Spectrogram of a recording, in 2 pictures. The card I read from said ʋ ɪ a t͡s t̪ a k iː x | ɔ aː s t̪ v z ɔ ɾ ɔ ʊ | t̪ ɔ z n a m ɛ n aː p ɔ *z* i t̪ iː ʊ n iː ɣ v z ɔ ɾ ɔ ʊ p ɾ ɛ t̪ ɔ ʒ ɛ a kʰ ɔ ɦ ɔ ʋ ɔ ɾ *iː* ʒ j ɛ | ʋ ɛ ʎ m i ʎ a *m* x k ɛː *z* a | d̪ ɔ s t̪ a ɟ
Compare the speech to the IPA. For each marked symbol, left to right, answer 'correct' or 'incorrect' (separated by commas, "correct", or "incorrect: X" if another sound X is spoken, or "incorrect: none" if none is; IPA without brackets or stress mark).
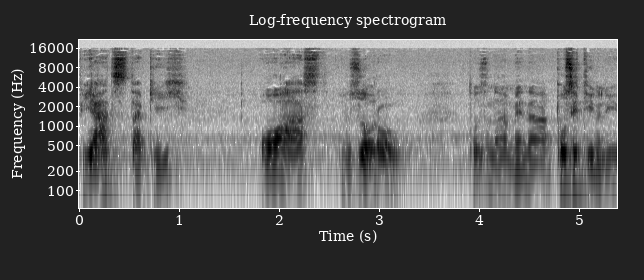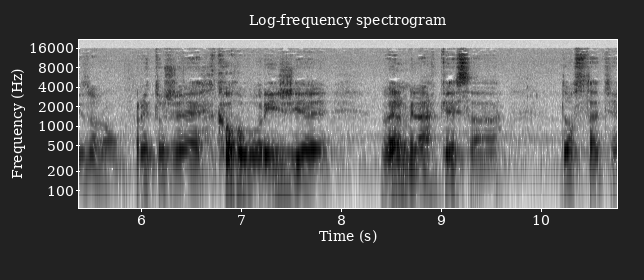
correct, correct, incorrect: none, incorrect: s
